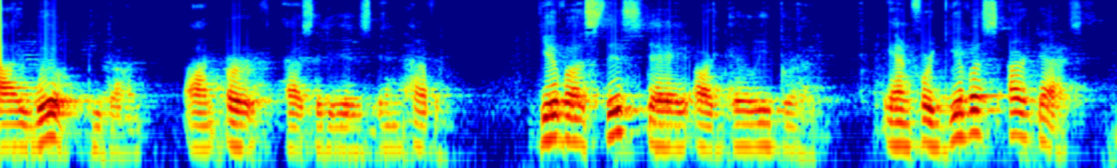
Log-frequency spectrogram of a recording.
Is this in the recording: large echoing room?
yes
